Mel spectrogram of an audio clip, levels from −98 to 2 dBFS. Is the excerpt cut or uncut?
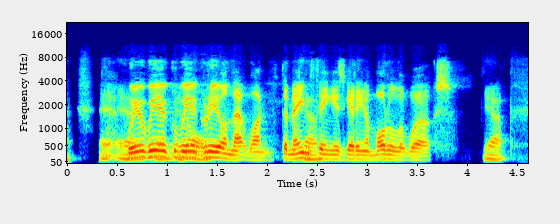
uncut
